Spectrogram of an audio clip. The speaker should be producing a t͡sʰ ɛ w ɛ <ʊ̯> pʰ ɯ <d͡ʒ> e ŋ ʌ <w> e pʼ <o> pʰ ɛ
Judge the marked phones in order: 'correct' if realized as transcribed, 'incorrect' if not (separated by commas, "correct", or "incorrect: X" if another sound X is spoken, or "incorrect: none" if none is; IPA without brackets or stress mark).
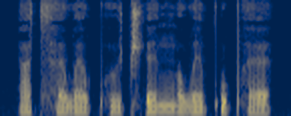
correct, incorrect: t͡ʃʼ, correct, incorrect: u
